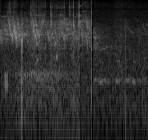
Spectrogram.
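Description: Small birds chirping with rapid high twitters that thin out after the first second and a half, with a couple of faint ticks.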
